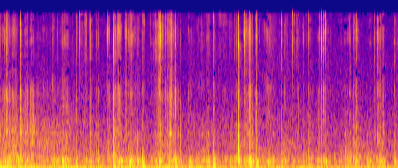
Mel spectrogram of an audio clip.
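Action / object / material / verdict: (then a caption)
scrape / bar of soap / soap / none. A solid red bar of soap is held in one hand and scratched and tapped with the long fingernails of the other hand. The result is a quiet, steady patter of soft scratching and brief, dry taps with almost no ring, over a low, faint rumble.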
